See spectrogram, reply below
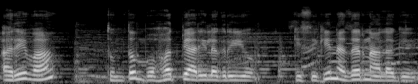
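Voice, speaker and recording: A woman playing an elder sister-in-law who flatters and fusses over the new bride. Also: medium pitch, normal speed, natural voice. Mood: sweet. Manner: flattering and fussy. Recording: music playing behind.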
